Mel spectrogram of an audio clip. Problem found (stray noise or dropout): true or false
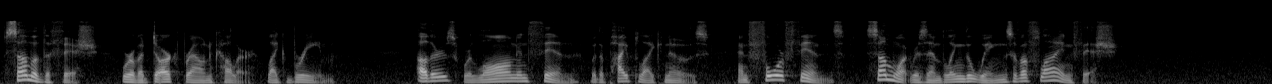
false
